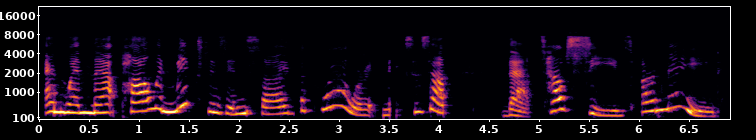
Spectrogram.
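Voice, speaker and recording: A woman teacher reading aloud to young children and explaining as she goes, with expressive, simple phrasing, in a slightly dull recording. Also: high voice, slow.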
